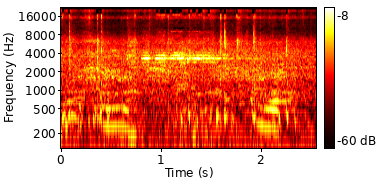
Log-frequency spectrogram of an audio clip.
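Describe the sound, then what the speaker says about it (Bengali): Rajshahi pigeons with yellow eyes coo in repeated low, warbling phrases at a busy pigeon market, close and steady over faint background murmur. "এই এক পেয়ার রাজশাহী কবুতর"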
